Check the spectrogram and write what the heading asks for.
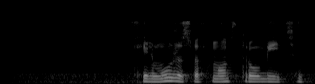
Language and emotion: Russian, neutral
